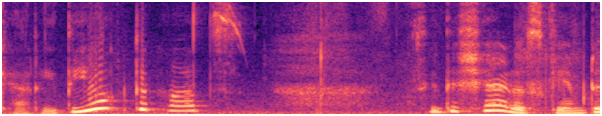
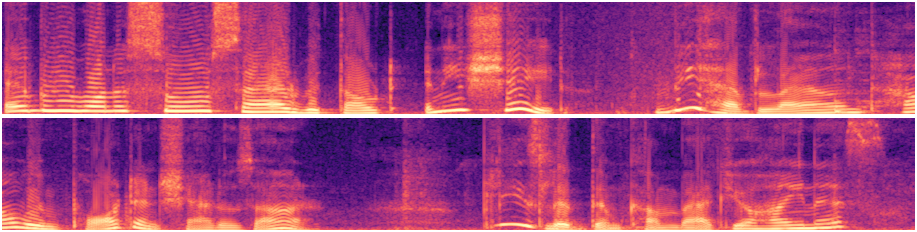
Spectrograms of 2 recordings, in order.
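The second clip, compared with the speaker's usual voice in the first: pleading Peso; 2 semitones higher, 5 dB louder than usual. Acted. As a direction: beg the king to let them return. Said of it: "Peso pleaded".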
